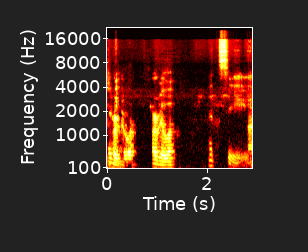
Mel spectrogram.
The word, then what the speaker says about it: Harvilla: Yeah, That's right, because I pronounced it incorrectly. yeah. You said or whatever. Harvilla, yeah. And it was Harvilla.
